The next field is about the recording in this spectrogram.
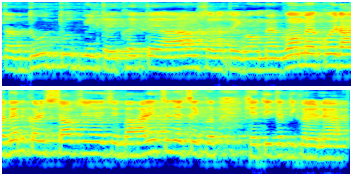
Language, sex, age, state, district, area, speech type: Maithili, male, 18-30, Bihar, Purnia, rural, spontaneous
